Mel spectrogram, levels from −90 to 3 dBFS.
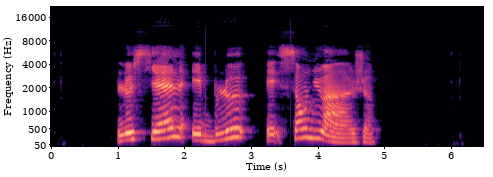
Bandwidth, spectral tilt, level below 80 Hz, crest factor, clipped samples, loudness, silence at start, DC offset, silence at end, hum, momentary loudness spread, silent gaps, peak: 7.4 kHz; -3.5 dB/octave; -72 dBFS; 18 dB; under 0.1%; -17 LUFS; 1 s; under 0.1%; 1.65 s; none; 14 LU; 3.15-3.22 s; -2 dBFS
